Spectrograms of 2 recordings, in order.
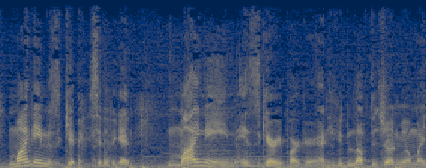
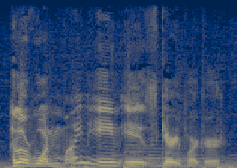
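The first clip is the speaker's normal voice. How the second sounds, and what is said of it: Voice cracks mid-sentence. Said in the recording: “My voice cracked.”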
